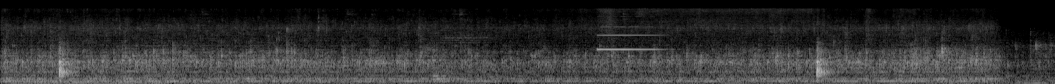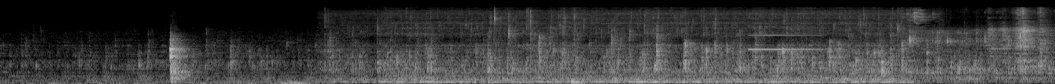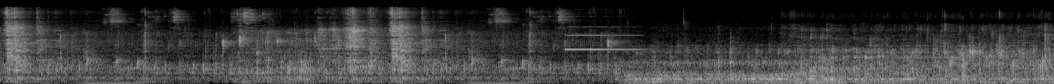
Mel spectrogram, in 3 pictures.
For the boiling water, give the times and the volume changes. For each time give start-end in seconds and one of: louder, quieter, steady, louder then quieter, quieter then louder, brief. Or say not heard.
0.0-31.6 louder.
